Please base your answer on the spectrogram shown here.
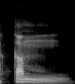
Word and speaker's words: कं: इस तरह से, और इसके सर पे एक बिंदी लग जाएगी और इसको पढ़ा जाएगा कम।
